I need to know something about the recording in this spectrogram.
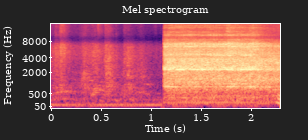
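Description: Faint room sound, then about a second in a loud, steady hiss starts abruptly and holds.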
